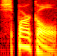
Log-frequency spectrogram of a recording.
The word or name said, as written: sparkle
